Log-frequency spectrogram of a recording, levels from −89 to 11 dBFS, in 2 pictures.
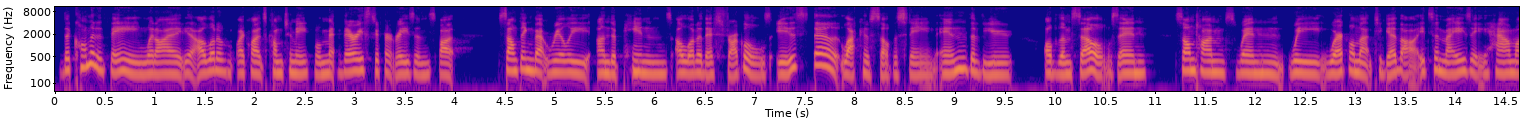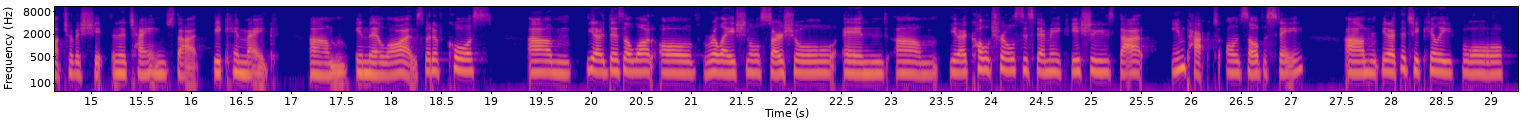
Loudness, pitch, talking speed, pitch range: -27 LUFS, 190 Hz, 195 wpm, 180-200 Hz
